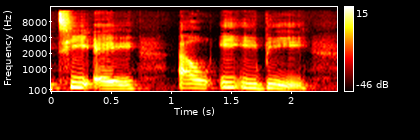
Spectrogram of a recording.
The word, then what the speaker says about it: Tlaib: you pronounce it telly well it's actually pronounced as if it was in Hebrew so when it got translated it got translated in the Hebrew language instead of thali which supposed to be ta l ee b instead of slob but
